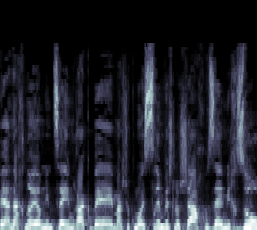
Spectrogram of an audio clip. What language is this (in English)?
Hebrew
